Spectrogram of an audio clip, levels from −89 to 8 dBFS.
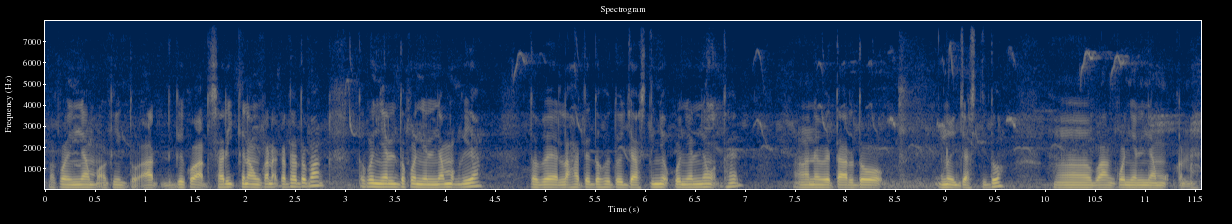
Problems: constant background noise, background conversations at intervals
